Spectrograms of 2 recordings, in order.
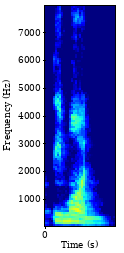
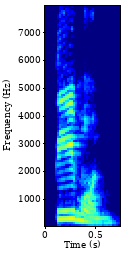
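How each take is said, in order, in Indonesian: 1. Tekanannya ada pada suku kata kedua. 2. Tekanannya ada pada suku kata pertama. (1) "aw taas ng o sang timon" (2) "biubutang naan, sang taas ng isang timon"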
